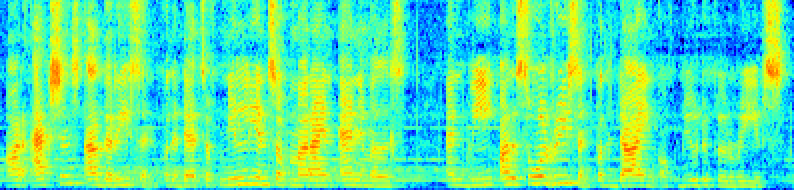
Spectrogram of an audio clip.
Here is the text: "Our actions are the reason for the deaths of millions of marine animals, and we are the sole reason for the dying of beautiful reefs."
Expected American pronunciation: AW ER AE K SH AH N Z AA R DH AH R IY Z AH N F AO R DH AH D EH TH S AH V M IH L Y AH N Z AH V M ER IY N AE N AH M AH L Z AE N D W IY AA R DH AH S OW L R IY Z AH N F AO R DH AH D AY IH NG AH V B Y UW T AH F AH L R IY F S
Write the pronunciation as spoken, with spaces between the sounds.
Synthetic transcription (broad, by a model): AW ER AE K SH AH N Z AA R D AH R IY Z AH N F AO R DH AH D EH T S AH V M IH L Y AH N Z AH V M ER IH N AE N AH M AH L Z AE N D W IY AA R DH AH S OW L R IY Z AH N F AO R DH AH D AY IH NG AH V B Y UW T AH F AH L R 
